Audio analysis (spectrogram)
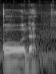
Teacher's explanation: جیسے قولا، قاف کے بعد الف ہے تو قاف موٹا حرف ہونے کی وجہ سے ہم نے الف کا ساؤنڈ بھی موٹا نکالا، قولا. اور باریک کی کینا، اب کاف کے بعد ادھر بھی الف ہے لیکن پیچھے کاف باریک ہے تو ہم نے ساؤنڈ باریک کیا.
